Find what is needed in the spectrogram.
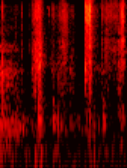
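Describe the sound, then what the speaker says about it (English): Tarot and oracle cards are shuffled by hand, soft riffling swishes with a few crisp snaps, faint and close, no speech. "I'm just shuffling my cards here because I haven't had a chance to shuffle them"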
